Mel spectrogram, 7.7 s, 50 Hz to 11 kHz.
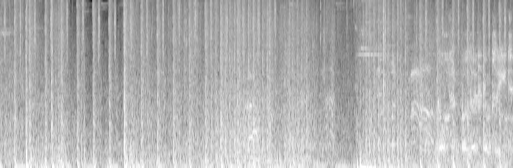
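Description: Turret gunfire in The Division 2, rapid bursts of shots rattling on and off for several seconds in a dense, loud game mix, with a heavier thump near the end.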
